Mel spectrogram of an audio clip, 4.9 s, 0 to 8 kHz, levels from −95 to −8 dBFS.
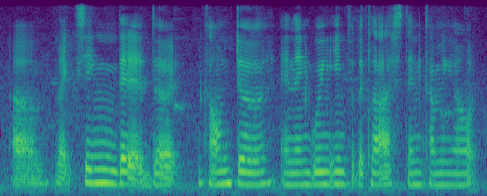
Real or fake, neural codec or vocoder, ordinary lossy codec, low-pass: real; none; none; 7.2 kHz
